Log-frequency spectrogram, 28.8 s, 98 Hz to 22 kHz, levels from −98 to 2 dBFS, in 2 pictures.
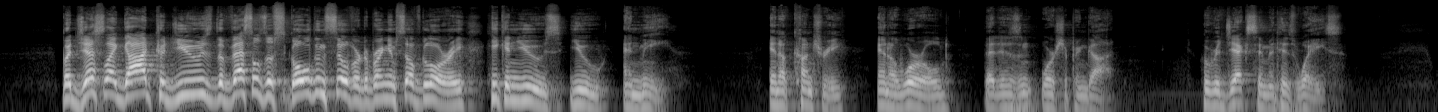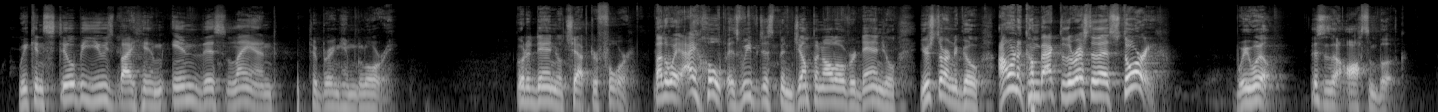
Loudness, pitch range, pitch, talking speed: -27 LUFS, 120-205 Hz, 150 Hz, 190 wpm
